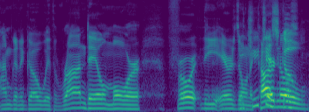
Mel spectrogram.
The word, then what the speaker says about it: Rondale: for the arizona car wandale rondale wandale rondale wow i was about to say that wandale sounds like a little kid in arizona rooting for rondale who just can't pronounce it yet and he's like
